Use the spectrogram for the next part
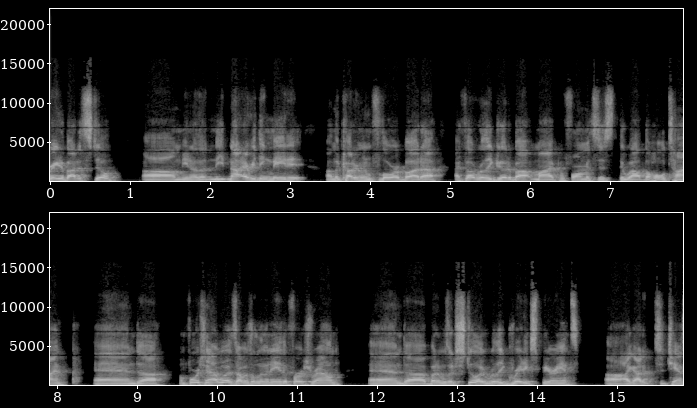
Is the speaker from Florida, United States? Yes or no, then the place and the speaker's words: yes; Orlando, Florida, United States; also born or lived in Melbourne, Florida; I was actually born and raised in Orlando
